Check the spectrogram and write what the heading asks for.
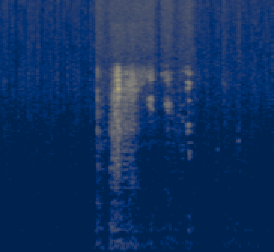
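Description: Near silence, with one faint, brief rustle a little less than a second in as a round cardboard oracle card is picked up and handled.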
